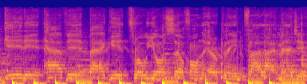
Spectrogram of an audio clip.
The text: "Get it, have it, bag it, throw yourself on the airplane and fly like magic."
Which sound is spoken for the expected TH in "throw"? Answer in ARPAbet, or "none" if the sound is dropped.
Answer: TH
